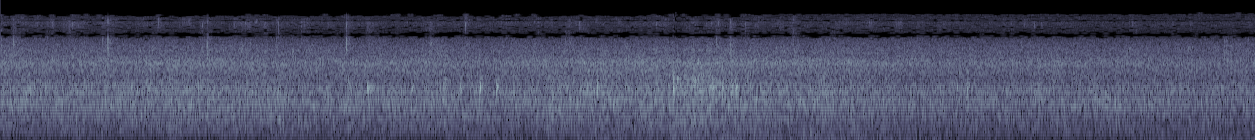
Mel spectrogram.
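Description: Heavy rain falling in a steady downpour, a dense hiss with scattered drops and splashes pattering through it.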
